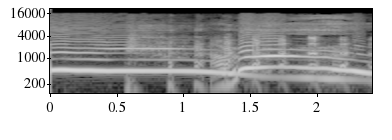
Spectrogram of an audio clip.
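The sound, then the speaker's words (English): A loud, drawn-out wolf howl sound effect, played by pressing a button, holds one steady, pitched note that lifts slightly partway through, while a person talks over it. “You got the wolf button? Hit that wolf button.”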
